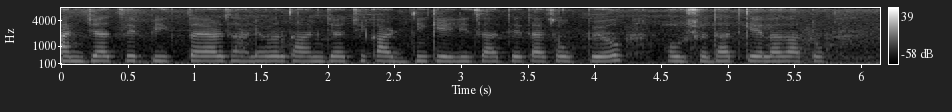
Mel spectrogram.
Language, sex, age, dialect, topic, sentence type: Marathi, female, 18-24, Northern Konkan, agriculture, statement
